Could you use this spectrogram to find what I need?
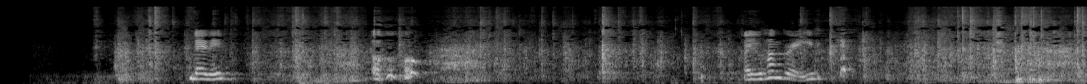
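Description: A dog rummages and knocks about in a plastic bin.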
